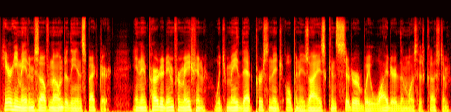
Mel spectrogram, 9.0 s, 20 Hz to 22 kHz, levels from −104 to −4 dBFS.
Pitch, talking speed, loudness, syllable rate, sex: 90 Hz, 160 wpm, -18 LUFS, 5.2 syllables/s, male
